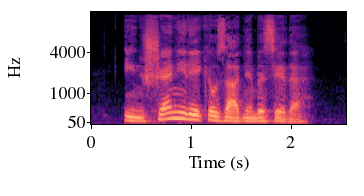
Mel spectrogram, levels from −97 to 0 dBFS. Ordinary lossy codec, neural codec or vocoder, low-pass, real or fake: AAC, 48 kbps; none; 14.4 kHz; real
